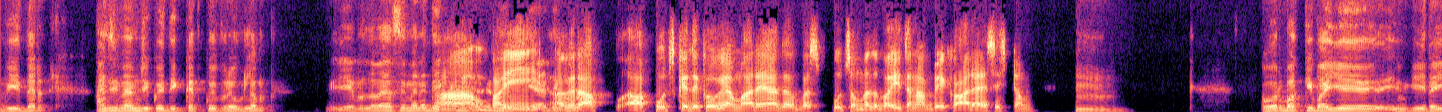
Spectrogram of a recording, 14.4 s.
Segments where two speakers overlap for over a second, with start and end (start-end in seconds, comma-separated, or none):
4.3-5.8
